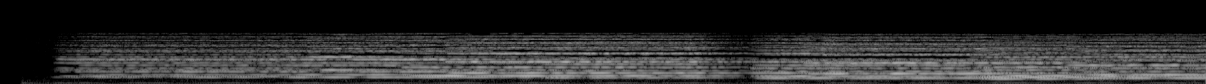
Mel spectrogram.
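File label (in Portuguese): Telemensagens, Feminino; HOMEM P-AMIGO-F; Amizade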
